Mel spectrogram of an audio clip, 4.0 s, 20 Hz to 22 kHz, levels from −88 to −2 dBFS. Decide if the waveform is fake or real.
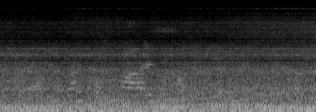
fake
